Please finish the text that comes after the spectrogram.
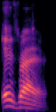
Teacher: she'll drop the L and make it into a strong R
